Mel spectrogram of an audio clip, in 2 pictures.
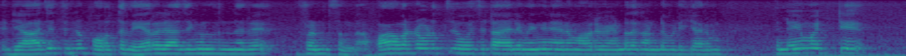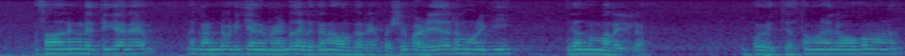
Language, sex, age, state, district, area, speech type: Malayalam, male, 30-45, Kerala, Palakkad, rural, spontaneous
